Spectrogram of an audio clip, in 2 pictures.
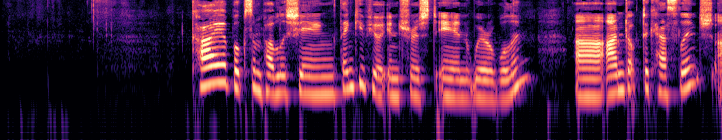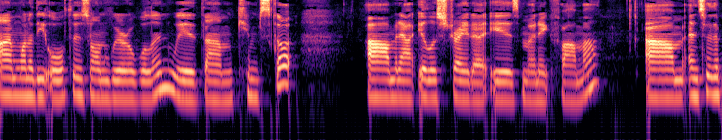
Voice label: Wirrawoorliny pronounciation, Noongar Language; Wirrawoorliny/Whirlwind; Wirlomin Noongar Language and Stories Project; UWA Publishing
